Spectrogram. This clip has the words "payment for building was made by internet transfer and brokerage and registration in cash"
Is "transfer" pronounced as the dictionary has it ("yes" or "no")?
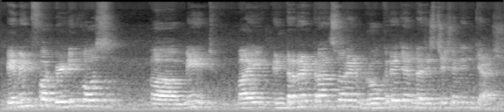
yes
